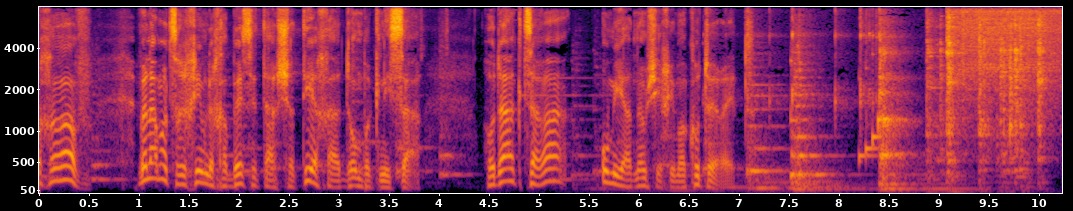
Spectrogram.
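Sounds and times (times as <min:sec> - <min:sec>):
speech: 0:00.0 - 0:07.2
dishes clinking while being washed: 0:08.8 - 0:10.2.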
